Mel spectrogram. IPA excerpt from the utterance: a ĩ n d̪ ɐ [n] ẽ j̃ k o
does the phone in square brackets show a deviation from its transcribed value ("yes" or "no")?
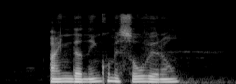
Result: no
